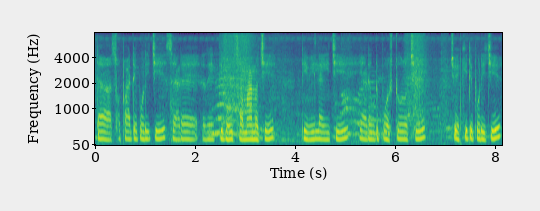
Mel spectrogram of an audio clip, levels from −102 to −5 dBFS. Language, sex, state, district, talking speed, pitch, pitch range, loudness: Odia, female, Odisha, Sambalpur, 130 wpm, 195 Hz, 185-205 Hz, -18 LUFS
